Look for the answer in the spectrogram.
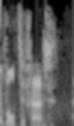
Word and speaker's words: volte-face: subtle volte-face. Volte-face, is that how you say it? – Yes, you turn around and head back the other way.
